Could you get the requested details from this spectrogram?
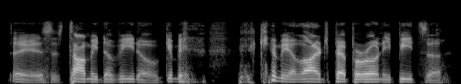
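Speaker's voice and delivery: accent from New Jersey. A co-host, asked to show a New Jersey accent, does a Tommy DeVito New Jersey accent. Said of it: "Let me hear your New Jersey accent".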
